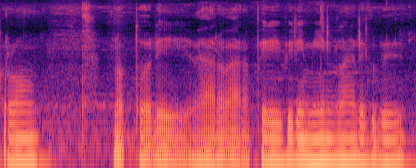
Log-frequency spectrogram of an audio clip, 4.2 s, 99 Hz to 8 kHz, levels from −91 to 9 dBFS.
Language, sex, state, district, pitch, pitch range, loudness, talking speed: Tamil, male, Tamil Nadu, Kanyakumari, 105 Hz, 105-110 Hz, -15 LUFS, 115 wpm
